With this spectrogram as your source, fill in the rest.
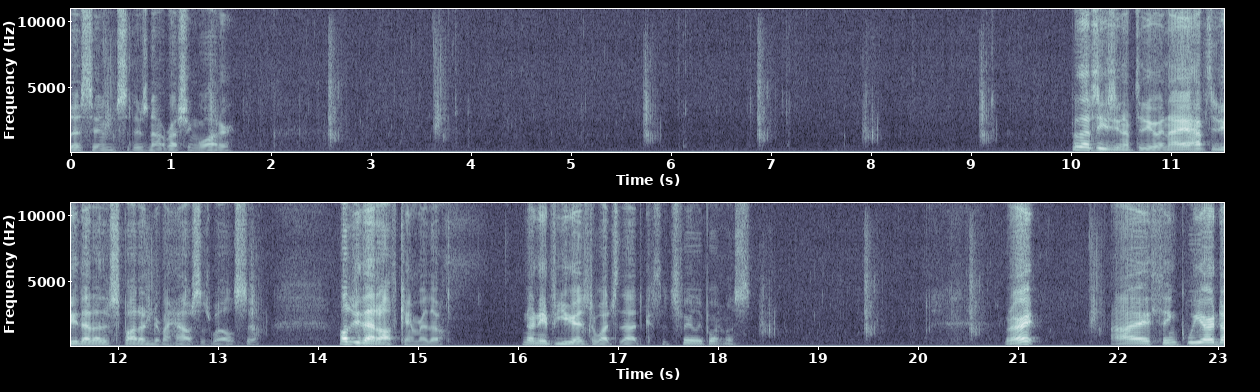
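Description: Sand crunches in short bursts as blocks are dug out one after another.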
